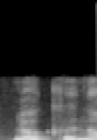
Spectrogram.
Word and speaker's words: ロック: ロックのクは小さいクですね。 – はい、舌がどこにもついていないで喉が開いた状態で発音してくださいね。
